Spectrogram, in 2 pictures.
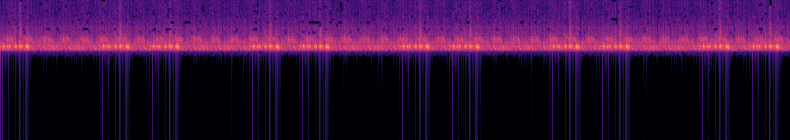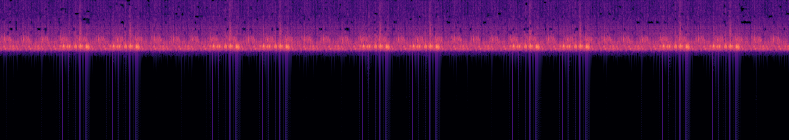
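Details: Steady night chorus of crickets for relaxation, with very regular trains of high, rapid pulses repeating about every half second over an unbroken high hiss, and nothing deep in the background.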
